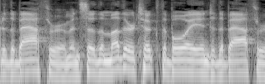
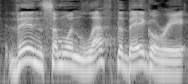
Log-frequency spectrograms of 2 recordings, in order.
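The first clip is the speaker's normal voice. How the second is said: usual speaking voice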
